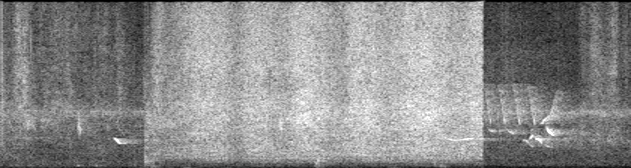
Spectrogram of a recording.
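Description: Flour is scattered across a wooden board with a soft hiss.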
